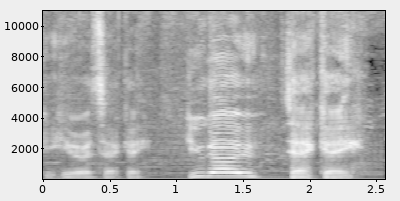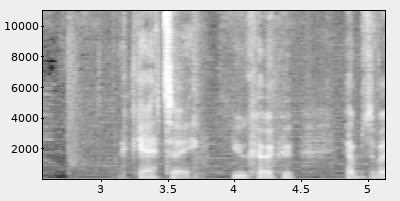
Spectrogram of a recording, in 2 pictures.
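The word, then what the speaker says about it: Ekitike: Hugo Eteke would be good, actually, yeah. Look at Hugo Eteke. Hugo Eteke. Ekete.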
